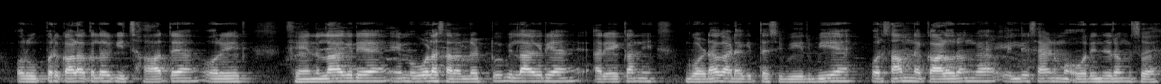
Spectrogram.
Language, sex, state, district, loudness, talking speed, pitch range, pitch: Marwari, male, Rajasthan, Churu, -17 LUFS, 215 wpm, 130-145 Hz, 140 Hz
